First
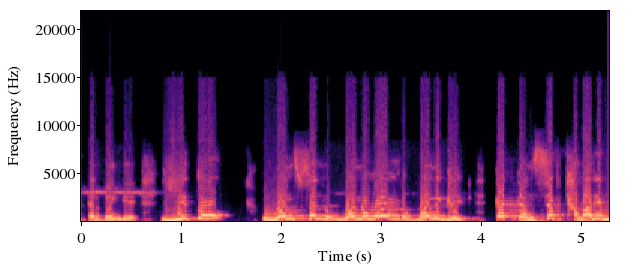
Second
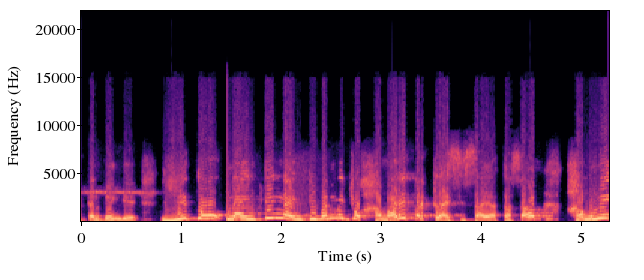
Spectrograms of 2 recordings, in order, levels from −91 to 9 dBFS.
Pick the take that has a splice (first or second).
second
